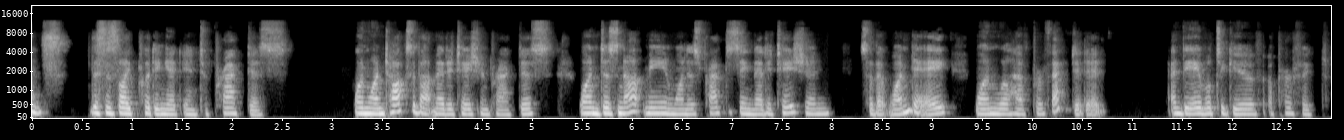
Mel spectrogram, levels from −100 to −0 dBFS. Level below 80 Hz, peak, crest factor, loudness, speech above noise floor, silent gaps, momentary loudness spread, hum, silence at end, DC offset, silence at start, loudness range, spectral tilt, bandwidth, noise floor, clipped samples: -62 dBFS; -4 dBFS; 18 dB; -22 LUFS; 66 dB; none; 13 LU; none; 0.2 s; under 0.1%; 0 s; 4 LU; -6 dB/octave; 12.5 kHz; -87 dBFS; under 0.1%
